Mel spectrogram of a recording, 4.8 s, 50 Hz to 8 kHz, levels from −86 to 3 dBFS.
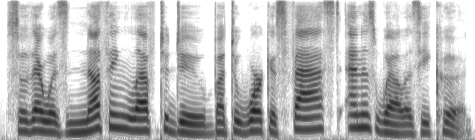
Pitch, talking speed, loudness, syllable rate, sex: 180 Hz, 225 wpm, -17 LUFS, 4.3 syllables/s, female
